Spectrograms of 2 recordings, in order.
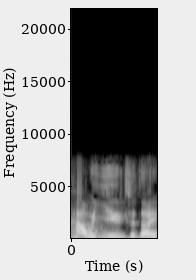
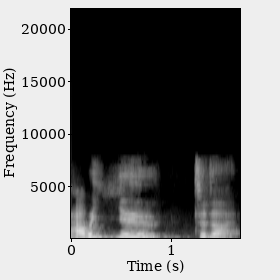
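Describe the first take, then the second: First: It is said casually, with no stress on you. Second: The stress falls on the word you.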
